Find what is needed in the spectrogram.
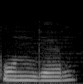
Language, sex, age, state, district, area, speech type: Santali, female, 30-45, West Bengal, Malda, rural, spontaneous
